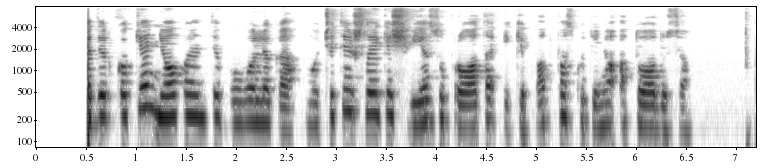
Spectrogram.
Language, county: Lithuanian, Klaipėda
